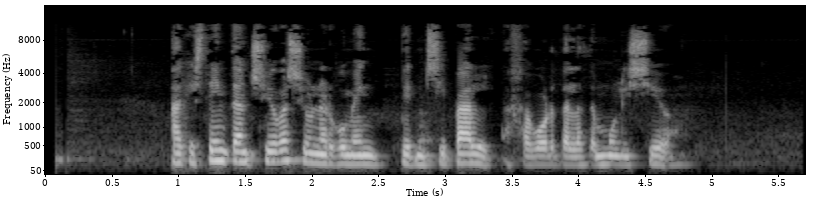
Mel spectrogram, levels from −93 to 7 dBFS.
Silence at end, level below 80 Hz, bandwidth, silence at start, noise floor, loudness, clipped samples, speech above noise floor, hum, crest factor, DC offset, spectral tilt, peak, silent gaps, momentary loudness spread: 0.95 s; -70 dBFS; 11.5 kHz; 0.1 s; -61 dBFS; -21 LUFS; under 0.1%; 40 dB; none; 22 dB; under 0.1%; -4.5 dB/octave; 0 dBFS; none; 8 LU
